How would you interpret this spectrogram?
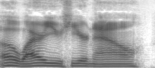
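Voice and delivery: mock weary, dejected, tired tone. Retelling the sculptor's greeting to a visitor: imitating a tired, bummed voice. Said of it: "just really sort of tired and bummed".

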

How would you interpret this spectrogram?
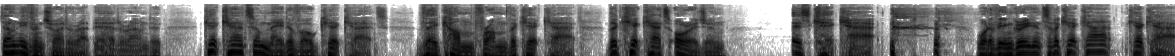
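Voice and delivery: calm, low, explanatory narrator voice. Retelling a factory documentary seen on the BBC, in a calm BBC narrator voice. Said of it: "you got that BBC voice calmly explaining".

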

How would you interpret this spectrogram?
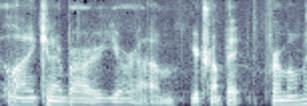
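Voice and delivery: hushed, discreet, very quiet voice. Voicing a character asking another character for their trumpet: asking very quietly. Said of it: "very quietly ask".

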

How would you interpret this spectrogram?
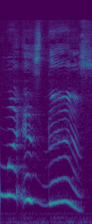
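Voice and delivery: high squeal of disbelief, squeezed out through laughter.

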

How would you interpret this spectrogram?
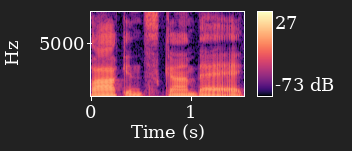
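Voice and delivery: attempted put-on Rhode Island accent. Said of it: "that was close".

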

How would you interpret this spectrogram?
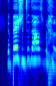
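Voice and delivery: put-on West African accent. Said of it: "West African, I'm not doing that impression right".

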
